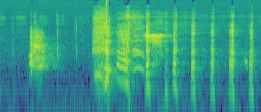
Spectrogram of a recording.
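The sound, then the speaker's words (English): A dog barks: a couple of loud, harsh barks followed by a rapid run of shorter, sharper yaps in a steady rhythm. “The dog got mad at you.”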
